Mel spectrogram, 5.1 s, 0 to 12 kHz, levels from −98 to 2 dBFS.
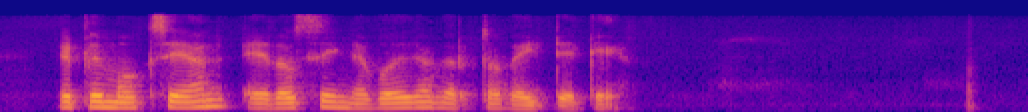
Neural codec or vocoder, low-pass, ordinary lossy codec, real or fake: codec, 16 kHz, 0.8 kbps, ZipCodec; 7.2 kHz; AAC, 64 kbps; fake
